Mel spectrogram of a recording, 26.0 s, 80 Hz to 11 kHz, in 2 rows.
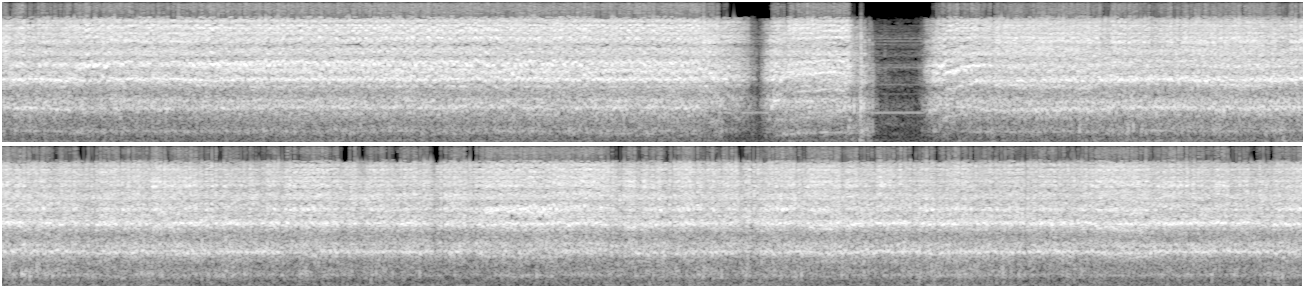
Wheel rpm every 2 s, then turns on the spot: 230, 210, 210, 140, 120, 220, 230, 230, 230, 220, 230, 230, 230.
none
